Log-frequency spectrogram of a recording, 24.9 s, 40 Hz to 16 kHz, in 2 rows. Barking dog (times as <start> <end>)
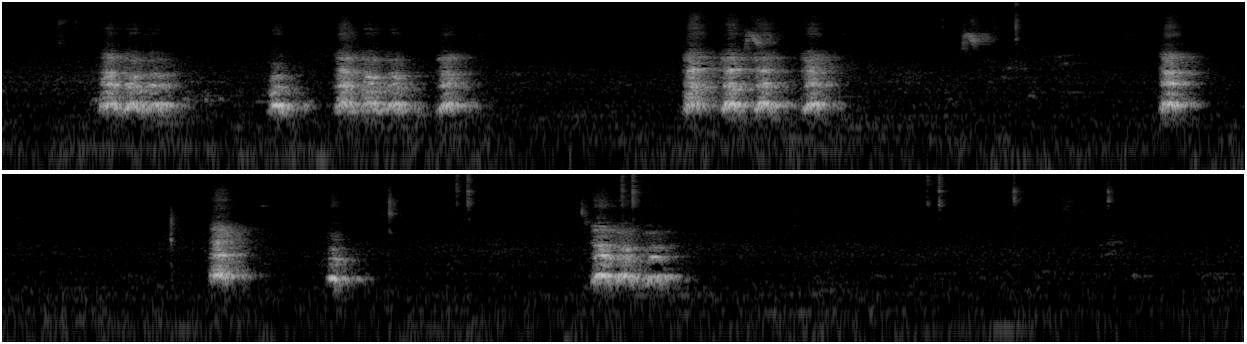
0.9 4.9, 6.8 8.5, 11.6 12.1, 14.5 15.0, 15.6 16.2, 18.3 19.4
